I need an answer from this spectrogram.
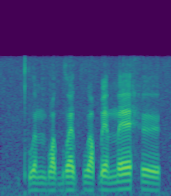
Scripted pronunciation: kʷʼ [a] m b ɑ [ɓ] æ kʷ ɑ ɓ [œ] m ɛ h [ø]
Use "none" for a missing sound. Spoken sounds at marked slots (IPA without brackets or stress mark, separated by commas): æ, ɡʷ, ɛ, ø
